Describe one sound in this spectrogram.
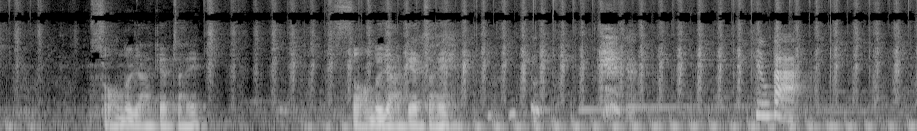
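A dog groans and grumbles with pleasure.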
